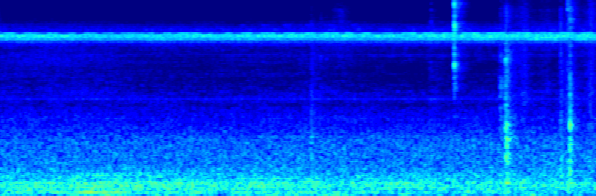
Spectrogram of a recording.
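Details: Bell cricket chirring as a healing nature sound: an unbroken high metallic ring, with a few sharp clicks near the end and a soft low rumble.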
